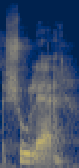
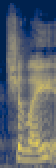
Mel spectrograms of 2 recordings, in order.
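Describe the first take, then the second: First: The name is said with its Turkish pronunciation. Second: The name is said in an anglicized Australian way. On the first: This is the name's original ethnic pronunciation. "with being Turkish, it's pronounced Şule" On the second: This is how the name is said in Australia. "chalet in Oz"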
